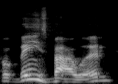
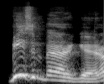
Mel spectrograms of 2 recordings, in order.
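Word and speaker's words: Weisenburger: The article concerns Archbishop Weinsbauer. That was, do you pronounce it like that? No. Weisenbauer? Burger? Wiesenberger.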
